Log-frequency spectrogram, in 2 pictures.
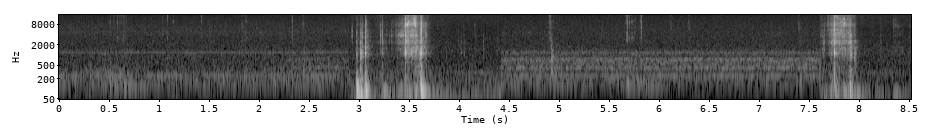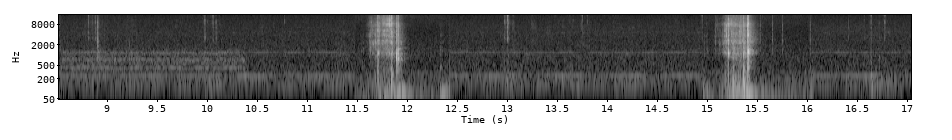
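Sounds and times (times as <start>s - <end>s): sticky tape ball crinkling: 11.5s - 12.5s.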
